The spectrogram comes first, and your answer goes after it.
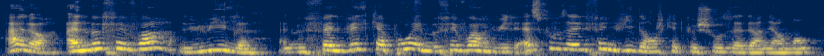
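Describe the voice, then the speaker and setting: Warm in tone and fairly high, her voice is expressive and fast as she leads a live reading as a medium. She chats with the audience, laughs frequently, and keeps checking in with "hein" and "d'accord."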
